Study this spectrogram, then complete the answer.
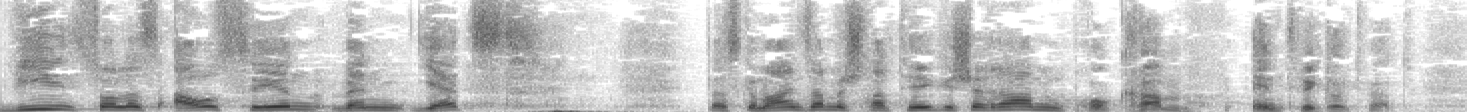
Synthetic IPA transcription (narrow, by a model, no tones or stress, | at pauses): viːz̥ɔlɛsʔaʊsz̥eːənvɛnjɛt͡st | d̥asɡ̥əmaɪnzaːməʃtʁ̥atʰeːɡɪʃəʁaːmənpʁ̥oɡʁa̰mʔɛntv̥ɪkl̩tv̥ɪ̰ɐt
